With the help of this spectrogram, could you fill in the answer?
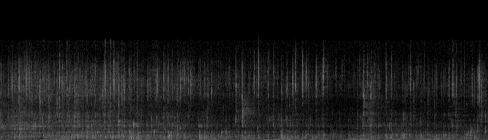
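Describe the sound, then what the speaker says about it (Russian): Hot water from a kettle poured over rinsed pearl barley, a steady broadband splashing and trickling that runs continuously at moderate level for the whole stretch, with no talk. "ошпарить горячей водой из чайника."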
